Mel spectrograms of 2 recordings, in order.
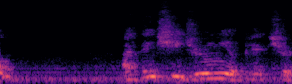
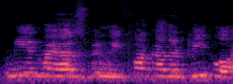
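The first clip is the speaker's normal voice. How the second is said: high neighbor woman voice; 10 semitones higher, 3 dB louder than usual. Retold or imitated. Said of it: "And she goes".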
